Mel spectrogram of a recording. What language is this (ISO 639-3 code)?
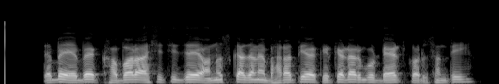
ori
